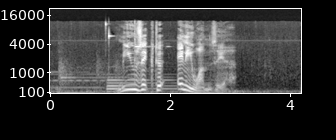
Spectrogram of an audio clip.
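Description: A bright chiming jingle plays with sweeping tones.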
